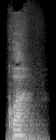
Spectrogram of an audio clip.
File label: "k̓v", Heiltsuk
